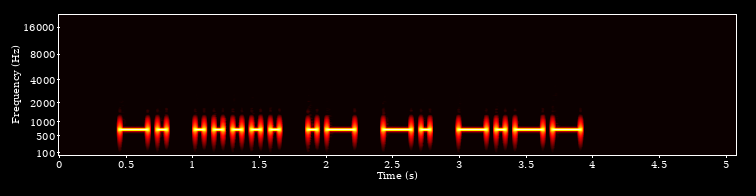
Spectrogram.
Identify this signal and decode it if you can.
Morse code, heard as a keyed tone, about 17 wpm, 700 Hz. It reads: N5ANY
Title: USA Call Signs - 5 Characters - 4x Character Spacing - 17wpm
